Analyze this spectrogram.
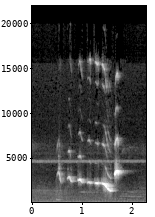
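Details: Sooty-headed bulbul (sirtu) variation song, loud and persistent: a short run of soft whistles building into a drawn-out descending slur, then a sharp high note.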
